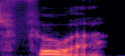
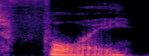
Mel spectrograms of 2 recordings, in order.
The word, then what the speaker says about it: Foy: Locally, it was known as Fua. To the men of Easy, shaped by the quirks of memory and mispronunciation, it was often referred to as Foy.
